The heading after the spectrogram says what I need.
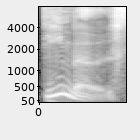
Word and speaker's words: Deimos: ambush and lethal demos I have chat telling me it's pronounced demos thank you chat appreciate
